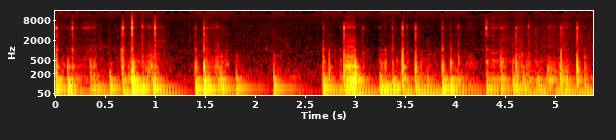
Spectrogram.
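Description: Long acrylic nails rapidly tap and scratch two stacked, solid, light wooden rings fitted around a microphone grille. The result is a quick run of dull, bass-heavy knocks and thumps with faint bright clicky edges. Each one dies away almost instantly, with brief scratchy rustles between the taps.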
